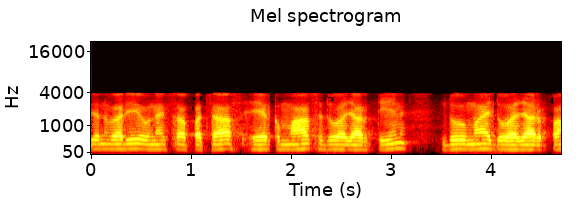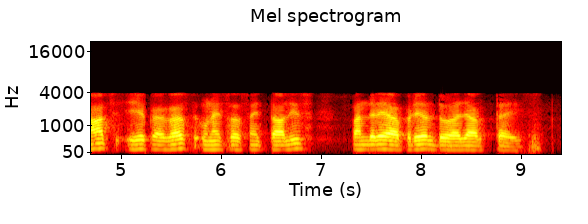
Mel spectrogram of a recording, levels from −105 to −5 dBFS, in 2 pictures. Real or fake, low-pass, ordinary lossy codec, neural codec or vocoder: fake; 7.2 kHz; AAC, 16 kbps; autoencoder, 48 kHz, 32 numbers a frame, DAC-VAE, trained on Japanese speech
